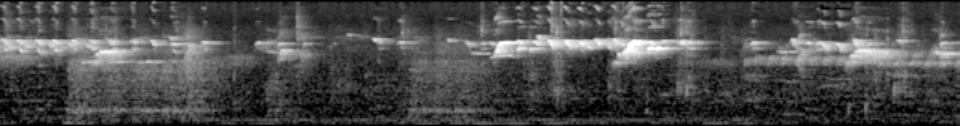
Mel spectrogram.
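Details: Starblue-coloured male canary singing high, fast trills and chattering phrases in short bursts, with brief quiet gaps between.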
